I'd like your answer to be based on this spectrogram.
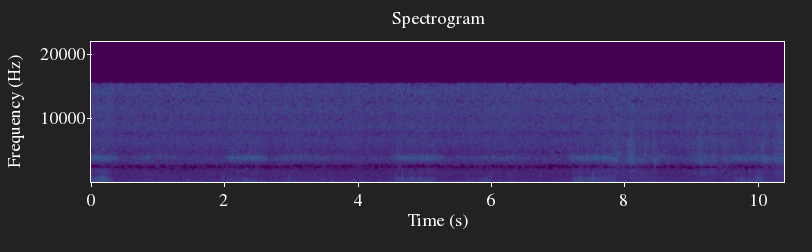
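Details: Snoring in a library: soft, regular snoring breaths about every two and a half seconds, faint under a steady room hum.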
